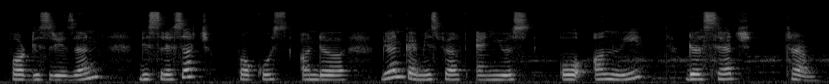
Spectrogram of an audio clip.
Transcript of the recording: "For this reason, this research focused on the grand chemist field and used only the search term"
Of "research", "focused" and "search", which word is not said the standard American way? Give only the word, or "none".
none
